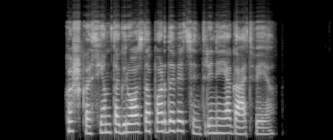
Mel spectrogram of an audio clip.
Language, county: Lithuanian, Kaunas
